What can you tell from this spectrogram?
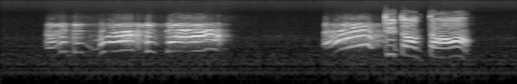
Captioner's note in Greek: φωνή μαγισσας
